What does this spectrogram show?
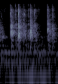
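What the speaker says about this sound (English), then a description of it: "So let me just type it in the chat for you." Four quick computer keyboard keystrokes tap out a chat message, crisp and fairly quiet, in an uneven rhythm with short gaps between presses.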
